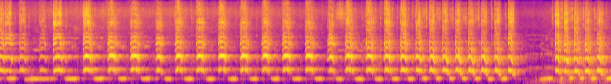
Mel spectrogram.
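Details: At Chiba City Zoo a siamang calls in rapid repeated hoots, roughly two per second, accelerating into quick barking notes before a short pause and a renewed burst.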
